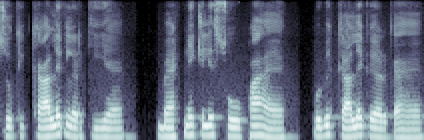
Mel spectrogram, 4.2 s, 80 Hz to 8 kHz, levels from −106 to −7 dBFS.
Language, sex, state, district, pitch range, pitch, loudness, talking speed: Hindi, male, Arunachal Pradesh, Lower Dibang Valley, 130-150 Hz, 135 Hz, -18 LUFS, 210 wpm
